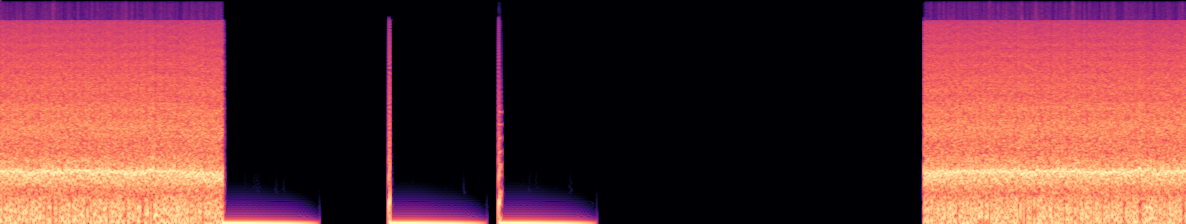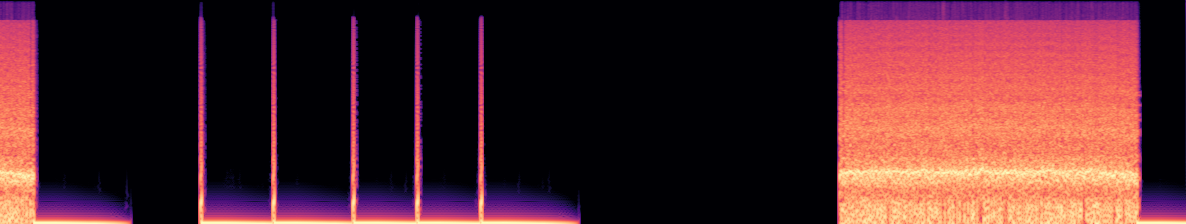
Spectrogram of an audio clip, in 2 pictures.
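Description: A loud, harsh electronic hiss bursts out after a basket is scored.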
